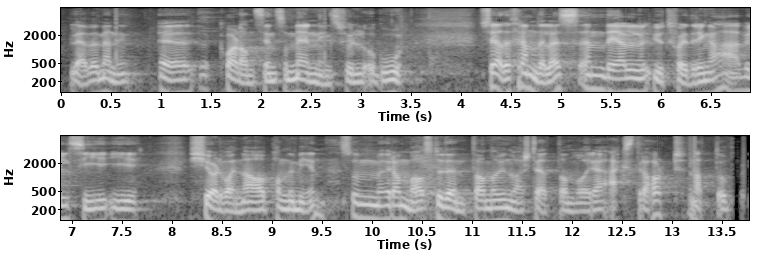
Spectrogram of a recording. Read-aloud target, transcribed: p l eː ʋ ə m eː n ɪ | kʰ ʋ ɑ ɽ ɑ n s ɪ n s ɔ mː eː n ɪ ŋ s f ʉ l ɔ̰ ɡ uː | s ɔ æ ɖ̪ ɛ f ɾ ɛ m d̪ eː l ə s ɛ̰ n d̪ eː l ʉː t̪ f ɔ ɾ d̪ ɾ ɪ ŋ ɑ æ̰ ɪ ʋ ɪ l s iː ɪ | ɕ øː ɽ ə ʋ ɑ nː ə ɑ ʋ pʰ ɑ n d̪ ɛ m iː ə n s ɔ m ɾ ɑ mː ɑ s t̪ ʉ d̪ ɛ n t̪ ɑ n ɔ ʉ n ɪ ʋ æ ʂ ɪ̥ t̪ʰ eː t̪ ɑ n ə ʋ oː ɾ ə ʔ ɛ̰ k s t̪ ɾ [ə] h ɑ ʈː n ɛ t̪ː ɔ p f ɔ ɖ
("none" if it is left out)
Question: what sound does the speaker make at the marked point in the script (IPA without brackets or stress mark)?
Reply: ɑ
